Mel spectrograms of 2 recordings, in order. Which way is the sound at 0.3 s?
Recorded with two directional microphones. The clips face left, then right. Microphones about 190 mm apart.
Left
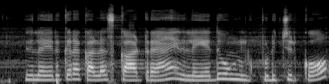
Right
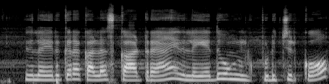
45° right (ahead or behind).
